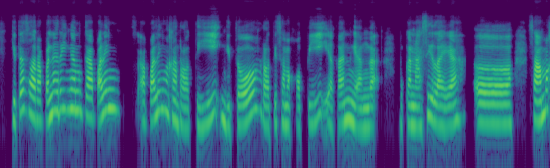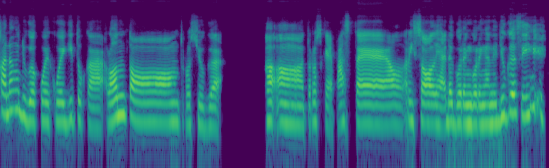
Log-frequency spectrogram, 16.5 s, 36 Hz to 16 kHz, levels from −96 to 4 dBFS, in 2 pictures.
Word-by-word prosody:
kita 280 Hz, +9 st, -1 dB
sarapannya 230 Hz, +2 st, +2 dB
ringan 300 Hz, 0 st, -1 dB
Kak, 225 Hz, -2 st, +4 dB
paling, 305 Hz, +1 st, +1 dB, 0.3 s
eee, 195 Hz, -, -3 dB
paling 245 Hz, +9 st, +2 dB
makan 215 Hz, -8 st, -1 dB
roti 165 Hz, -, -3 dB
gitu, 185 Hz, -, 0 dB
roti 170 Hz, +2 st, -2 dB
sama 175 Hz, -3 st, -3 dB
kopi 180 Hz, +7 st, -5 dB
ya -, -, -3 dB
kan, 185 Hz, +5 st, 0 dB
yang 155 Hz, -1 st, -2 dB
nggak 165 Hz, -, 0 dB, 0.3 s
bukan 175 Hz, +1 st, -2 dB
nasi 225 Hz, +8 st, -4 dB
lah 170 Hz, -1 st, +2 dB
ya, 175 Hz, +3 st, +1 dB, 0.3 s
eee, 180 Hz, -1 st, +3 dB, 0.3 s
sama 205 Hz, +7 st, +5 dB
kadang 285 Hz, +3 st, +2 dB
juga 200 Hz, -3 st, 0 dB
kue-kue 195 Hz, -1 st, -3 dB
gitu 205 Hz, -1 st, -6 dB
Kak. 160 Hz, +1 st, -2 dB
Lontong 190 Hz, -4 st, +3 dB
terus 175 Hz, -2 st, -10 dB
juga 165 Hz, -2 st, -4 dB, 0.7 s
heeh, 180 Hz, -3 st, +3 dB
terus 190 Hz, +2 st, -6 dB
kayak 165 Hz, -, -5 dB
pastel, 175 Hz, -1 st, +3 dB, 0.2 s
risol 180 Hz, -2 st, +3 dB
ya 160 Hz, -, +1 dB
ada 190 Hz, +1 st, 0 dB
goreng-gorengannya 180 Hz, 0 st, 0 dB
juga 235 Hz, +3 st, +3 dB
sih. 245 Hz, +5 st, -1 dB
190 Hz, 150 wpm, -23 LUFS, 175-220 Hz, 0.7 s, sama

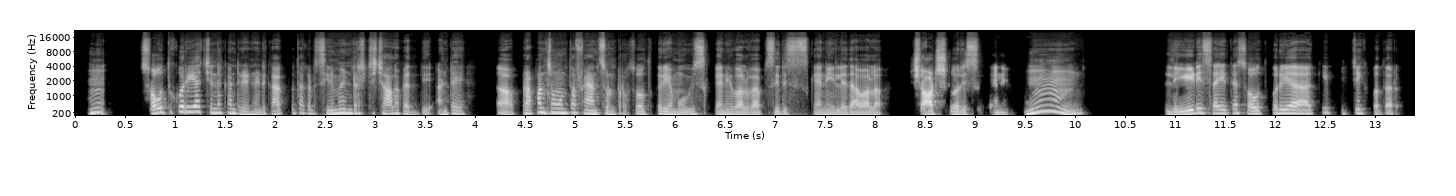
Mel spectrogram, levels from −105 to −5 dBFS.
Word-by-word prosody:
హ్మ్. 215 Hz, +2 st, -1 dB, 0.4 s
South 200 Hz, +5 st, +1 dB
Korea 250 Hz, 0 st, +3 dB
చిన్న 200 Hz, -1 st, -2 dB
కంట్రీనేనండీ. 135 Hz, -9 st, -2 dB
కాకపోతే, 175 Hz, +6 st, -3 dB
అక్కడ 165 Hz, -3 st, -8 dB
సినిమా 165 Hz, +3 st, +3 dB
ఇండస్ట్రీ 175 Hz, 0 st, 0 dB
చాలా 145 Hz, +3 st, +2 dB
పెద్దది. 115 Hz, -2 st, -6 dB
అంటే 155 Hz, +2 st, -3 dB, 0.4 s
ఆహ్, 110 Hz, -, +3 dB
ప్రపంచం 205 Hz, +6 st, +2 dB
అంతా 200 Hz, +1 st, -2 dB
ఫాన్స్ 155 Hz, -1 st, +3 dB
ఉంటరు. 120 Hz, -5 st, -4 dB
సౌత్ 130 Hz, 0 st, -2 dB
కొరియా 135 Hz, -3 st, +2 dB
మూవీస్‌కి‌ 120 Hz, +4 st, 0 dB
గానీ, 120 Hz, 0 st, +1 dB
వాళ్ళ 115 Hz, -1 st, +1 dB
వెబ్ 110 Hz, -, -4 dB
సీరీస్స్‌ 125 Hz, -3 st, -1 dB
గాని, 115 Hz, 0 st, 0 dB
లేదా -, -, +1 dB
వాళ్ళ -, -, +2 dB, 0.4 s
షార్ట్ 145 Hz, 0 st, +7 dB
స్టోరీస్‌కి 125 Hz, -3 st, 0 dB
గాని. 105 Hz, -1 st, -3 dB, 0.2 s
హ్మ్. 245 Hz, -, +2 dB, 1.1 s
లేడీస్ 170 Hz, +9 st, +4 dB
అయితే, 175 Hz, +2 st, -1 dB
సౌత్ 155 Hz, 0 st, -1 dB
కొరియా‌కి 175 Hz, -, +3 dB
పిచ్చెక్కిపోతారు. 180 Hz, +5 st, -6 dB
155 Hz, 160 wpm, -25 LUFS, 125-185 Hz, 1.1 s, షార్ట్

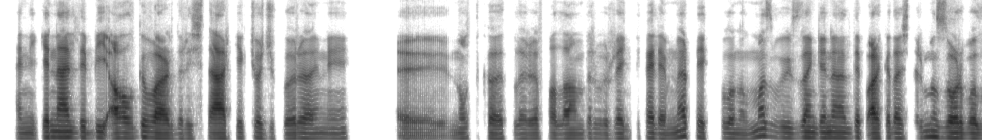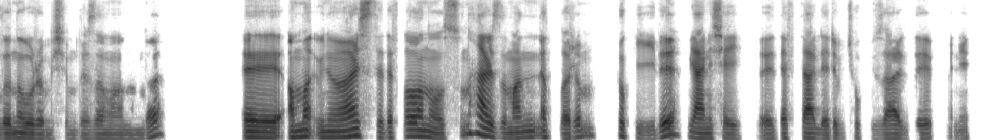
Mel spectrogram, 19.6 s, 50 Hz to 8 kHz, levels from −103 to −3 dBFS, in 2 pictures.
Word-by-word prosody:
hani 105 Hz, -1 st, -6 dB
genelde 115 Hz, -1 st, +3 dB
bir 115 Hz, -3 st, +2 dB
algı 105 Hz, +3 st, +3 dB
vardır, 100 Hz, -2 st, +4 dB
işte 95 Hz, +2 st, -9 dB
erkek 105 Hz, +1 st, +4 dB
çocukları, 100 Hz, 0 st, -3 dB
hani, 100 Hz, 0 st, -4 dB, 0.5 s
ııı, -, -, -7 dB
not 105 Hz, +2 st, -7 dB
kağıtları 95 Hz, -1 st, -3 dB
falandır, 95 Hz, 0 st, -4 dB
renkli 100 Hz, -1 st, -5 dB
kalemler 105 Hz, +5 st, 0 dB
pek 110 Hz, -3 st, -3 dB
kullanılmaz. 105 Hz, +7 st, -3 dB
Bu 110 Hz, -, -8 dB
yüzden 110 Hz, +1 st, 0 dB
genelde 110 Hz, -1 st, 0 dB
hep -, -, -3 dB
arkadaşlarımın 105 Hz, +4 st, +1 dB
zorbalığına 105 Hz, -2 st, +2 dB
uğramışımdır 90 Hz, -2 st, -3 dB
zamanında, 90 Hz, -, -6 dB, 0.8 s
ııı, 115 Hz, -1 st, +6 dB
ama 125 Hz, +5 st, +4 dB
üniversitede 120 Hz, 0 st, +2 dB
falan 135 Hz, +2 st, +3 dB
olsun 100 Hz, -, -3 dB
her 165 Hz, -6 st, +8 dB
zaman 110 Hz, +1 st, -1 dB
notlarım 125 Hz, +6 st, -3 dB, 0.2 s
çok 135 Hz, -6 st, -3 dB
iyiydi. 85 Hz, -, +1 dB
Yani 105 Hz, -3 st, +3 dB
şey, 95 Hz, -2 st, -5 dB, 0.2 s
ııı, 95 Hz, -2 st, -5 dB
defterlerim 100 Hz, -1 st, -1 dB
çok 105 Hz, 0 st, -16 dB
güzeldi. 95 Hz, +1 st, -4 dB, 0.2 s
Hani -, -, -14 dB
105 Hz, 130 wpm, -26 LUFS, 95-115 Hz, 0.8 s, her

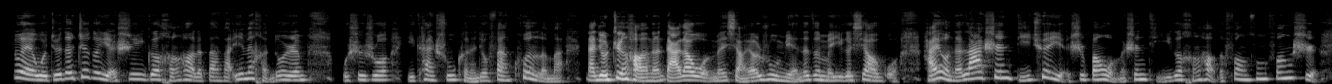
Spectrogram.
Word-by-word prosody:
对， 280 Hz, -7 st, +3 dB
我 205 Hz, -1 st, +4 dB
觉 225 Hz, +4 st, 0 dB
得 275 Hz, +2 st, -1 dB
这 335 Hz, +4 st, -5 dB
个 280 Hz, -2 st, -2 dB
也 210 Hz, -5 st, 0 dB
是 245 Hz, -, -4 dB
一 240 Hz, -, -2 dB
个 225 Hz, 0 st, 0 dB
很 180 Hz, -3 st, -6 dB
好 210 Hz, -2 st, -1 dB
的 170 Hz, -, -5 dB
办 180 Hz, 0 st, -5 dB
法。 170 Hz, -, -6 dB
因 240 Hz, +4 st, -1 dB
为 270 Hz, -, +1 dB
很 -, -, -7 dB
多 210 Hz, +1 st, -3 dB
人 200 Hz, +1 st, 0 dB, 0.3 s
不 185 Hz, -, -9 dB
是 210 Hz, +2 st, -2 dB
说 210 Hz, 0 st, -2 dB, 0.2 s
一 175 Hz, -, -7 dB
看 205 Hz, +1 st, -4 dB
书 210 Hz, +2 st, -2 dB
可 195 Hz, -7 st, -6 dB
能 135 Hz, -, -3 dB
就 175 Hz, +4 st, -3 dB
犯 195 Hz, +2 st, -3 dB
困 275 Hz, -4 st, -1 dB
了 -, -, -4 dB
吗， -, -, -7 dB, 0.2 s
那 195 Hz, -, +4 dB
就 210 Hz, +1 st, +9 dB
正 250 Hz, +4 st, +7 dB
好 230 Hz, -9 st, +7 dB
能 170 Hz, +2 st, 0 dB
达 155 Hz, -4 st, +7 dB
到 200 Hz, 0 st, +7 dB
我 185 Hz, -3 st, +2 dB
们 175 Hz, -, -4 dB
想 135 Hz, -6 st, -2 dB
要 165 Hz, +2 st, +1 dB
入 210 Hz, +2 st, +2 dB
眠 165 Hz, -5 st, -3 dB
的 200 Hz, +1 st, -1 dB
这 215 Hz, -, 0 dB
么 195 Hz, -3 st, -1 dB
一 180 Hz, +1 st, -3 dB
个 190 Hz, +1 st, -2 dB
效 195 Hz, -2 st, 0 dB
果。 170 Hz, -, -10 dB, 0.2 s
还 -, -, +4 dB
有 290 Hz, -6 st, +3 dB
呢， 175 Hz, -3 st, -1 dB
拉 270 Hz, +4 st, +6 dB
伸 300 Hz, 0 st, 0 dB
的 185 Hz, +3 st, -6 dB
确 290 Hz, +8 st, -2 dB
也 210 Hz, -, -2 dB
是 220 Hz, -, -5 dB
帮 220 Hz, +1 st, +1 dB
我 210 Hz, -, -1 dB
们 -, -, -10 dB
身 235 Hz, 0 st, 0 dB
体 220 Hz, -11 st, -17 dB
一 160 Hz, -, -8 dB
个 210 Hz, -, 0 dB
很 205 Hz, -1 st, -9 dB
好 230 Hz, -, -1 dB
的 155 Hz, -, -12 dB
放 220 Hz, +4 st, -3 dB
松 255 Hz, +3 st, -1 dB
方 280 Hz, +3 st, -1 dB
式， 300 Hz, -, -4 dB
210 Hz, 340 characters per minute, -23 LUFS, 185-235 Hz, 0.3 s, 就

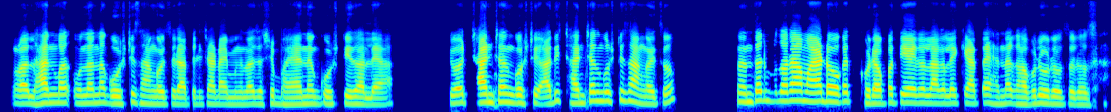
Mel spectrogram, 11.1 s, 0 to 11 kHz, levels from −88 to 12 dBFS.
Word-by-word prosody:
अ, 175 Hz, 0 st, +3 dB
लहान 185 Hz, +3 st, +3 dB
मुलांना 190 Hz, 0 st, -1 dB
गोष्टी 175 Hz, +3 st, -3 dB
सांगायचो 170 Hz, -2 st, -3 dB
रात्रीच्या 160 Hz, +1 st, -1 dB
टायमिंगला 160 Hz, 0 st, -3 dB
जसे 165 Hz, +2 st, -6 dB
भयानक 165 Hz, +1 st, -2 dB
गोष्टी 165 Hz, +1 st, -3 dB
झाल्या. 155 Hz, -2 st, -1 dB, 0.6 s
किंवा 190 Hz, +1 st, +2 dB
छान-छान 205 Hz, +1 st, +5 dB
गोष्टी. 190 Hz, -2 st, -2 dB
आधी 165 Hz, +9 st, 0 dB
छान-छान 185 Hz, +6 st, 0 dB
गोष्टी 235 Hz, +2 st, -4 dB
सांगायचो. 195 Hz, -3 st, 0 dB, 0.7 s
नंतर 220 Hz, +3 st, +1 dB
जरा 245 Hz, +1 st, +6 dB
माझ्या 225 Hz, -1 st, +7 dB
डोक्यात 220 Hz, +1 st, +2 dB
खुरापती 180 Hz, +2 st, 0 dB
यायला 190 Hz, -1 st, +3 dB
लागल्या, 180 Hz, 0 st, 0 dB
की 190 Hz, -, 0 dB
आता 175 Hz, +2 st, +1 dB
ह्यांना 180 Hz, 0 st, -4 dB
घाबरवू 175 Hz, +2 st, -1 dB
रोज-रोज. 155 Hz, -3 st, -4 dB
180 Hz, 160 wpm, -27 LUFS, 165-195 Hz, 0.7 s, माझ्या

